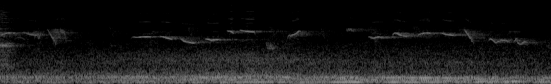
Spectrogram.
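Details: Oriental magpie-robin singing in the wild, a lively string of clear whistles, downslurs and short warbled notes in quick succession, loud against a low, steady background drone.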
